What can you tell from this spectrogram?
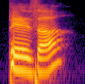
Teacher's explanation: S ni di antara dua vokal. So dia pesa. Okay, pesa bunyi Z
